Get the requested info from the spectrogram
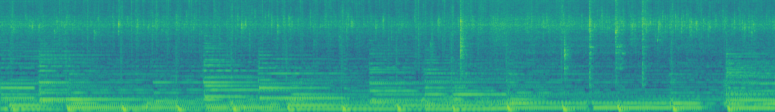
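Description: Potato cubes deep-frying in oil in a wok, with a steady sizzle and a wooden spatula stirring them near the end. Background music with a steady beat plays over it.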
